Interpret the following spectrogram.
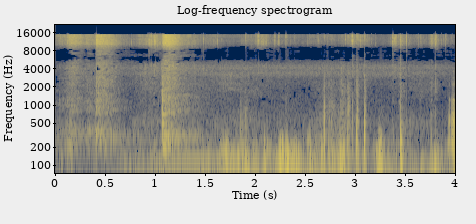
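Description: Irregular rustling and crackling of dry, matted grass being trodden and brushed, with a string of short crunches about halfway through.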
